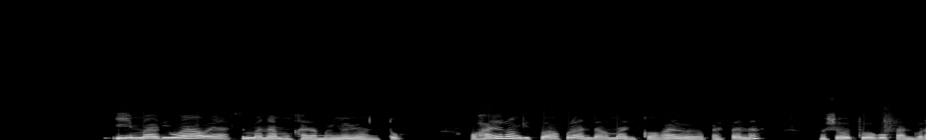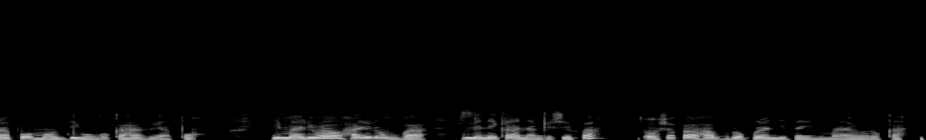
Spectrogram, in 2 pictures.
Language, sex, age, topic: Oshiwambo, female, 18-24, finance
